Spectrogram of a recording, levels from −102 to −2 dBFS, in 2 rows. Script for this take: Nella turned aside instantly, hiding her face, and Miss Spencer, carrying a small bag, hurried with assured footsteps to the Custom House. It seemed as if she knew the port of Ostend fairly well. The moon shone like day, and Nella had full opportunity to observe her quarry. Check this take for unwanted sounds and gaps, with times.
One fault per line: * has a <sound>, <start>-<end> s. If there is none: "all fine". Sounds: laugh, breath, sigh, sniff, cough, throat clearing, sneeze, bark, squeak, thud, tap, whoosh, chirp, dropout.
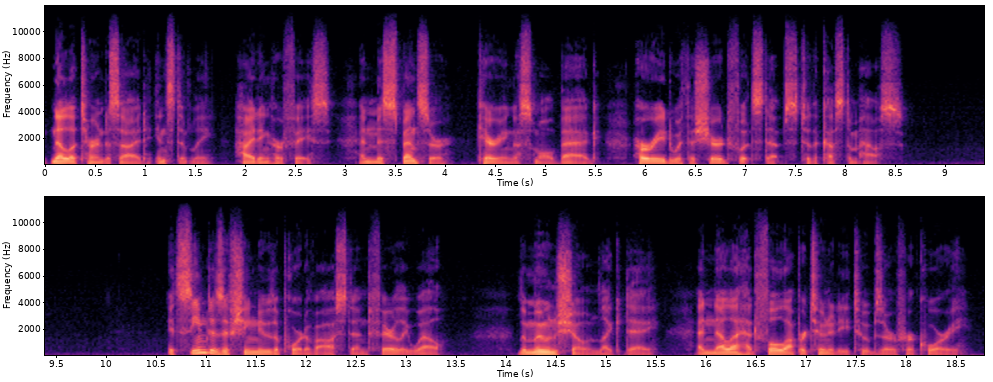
all fine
